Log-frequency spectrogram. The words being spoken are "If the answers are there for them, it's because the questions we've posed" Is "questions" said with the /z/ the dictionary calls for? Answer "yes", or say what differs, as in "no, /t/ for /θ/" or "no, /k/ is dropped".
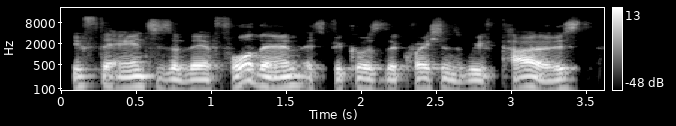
yes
